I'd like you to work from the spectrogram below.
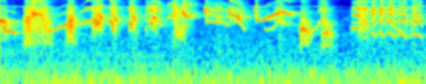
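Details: Dense, rapid medley of high whistles, chirps and sharp slurred notes from an oriental magpie-robin being lured on a concrete road, ending in a quick trilled run, with low background rumble.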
